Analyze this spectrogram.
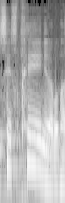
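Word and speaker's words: cysteine: 근데 이제 시스틴의 구조를 그 설명하기 위해서 일단 시스테인부터 말씀드리면 근데, 그 스페링이 이제 그 발음만 가지고잘 구별이 안 될 텐데 C-Y-S-T-E-I-N-E e 이렇게 쓰면 이게 제가 지금 시스테인이라고 발음하는 거고요. 근데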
